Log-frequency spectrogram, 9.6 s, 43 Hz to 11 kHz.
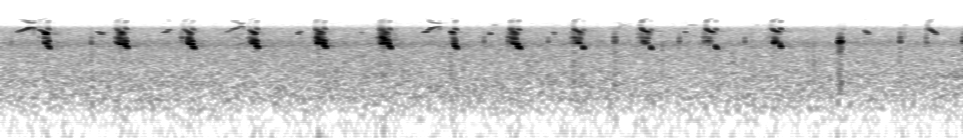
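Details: Chick of the lesser spotted eagle at its Estonian nest, 21 July 2012, defending food against an adult: a steady run of about fourteen piercing high whistles, each with a drooping tail, repeated about every 0.6 seconds.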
